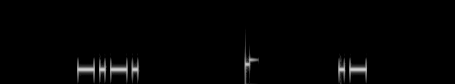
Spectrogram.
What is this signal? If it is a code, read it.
Morse code, heard as a keyed tone, about 22 wpm, 700 Hz. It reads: C A
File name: Single-Letter-Number-22wpm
